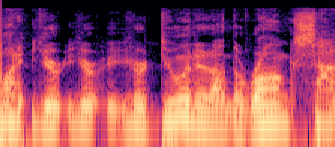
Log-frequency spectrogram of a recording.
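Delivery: imitated whisper. Retelling warning a friend doing a pretend cooking show: retelling a whisper. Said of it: "I'm, like, whispering to him".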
